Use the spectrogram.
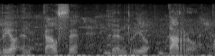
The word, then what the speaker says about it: Darro: el cauce del río Darro, con dos R's, muy difícil de pronunciar, Darro.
